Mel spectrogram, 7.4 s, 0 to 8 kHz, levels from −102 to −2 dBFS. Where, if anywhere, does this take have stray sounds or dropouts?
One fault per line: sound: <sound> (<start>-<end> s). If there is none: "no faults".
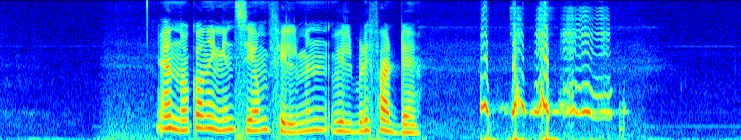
sound: bark (4.8-6.3 s)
